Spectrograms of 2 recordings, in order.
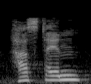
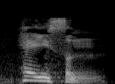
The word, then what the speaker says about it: hasten: But that word that letter a takes its name that is a so you say hey not ha husten no and remember the t is also silent a silent letter in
